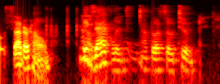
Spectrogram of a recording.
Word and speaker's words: Sutter Home: brand that is definitely supporting a breast cancer pronounced sutter home exactly I thought so too and my t-shirt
